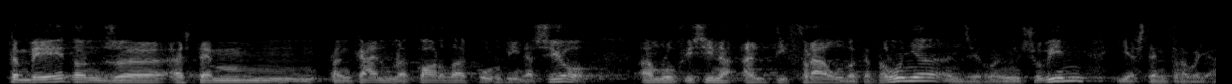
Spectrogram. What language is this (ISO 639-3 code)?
cat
